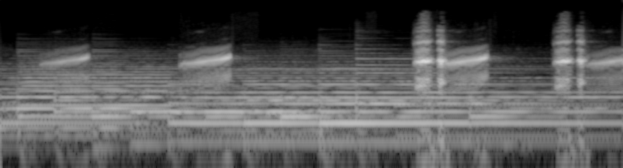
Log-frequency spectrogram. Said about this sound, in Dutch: Kikkers willen niks liever dan kwakende kikker zijn.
